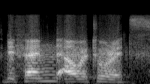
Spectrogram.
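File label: defend turrets, voice, Bot; Tribes2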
